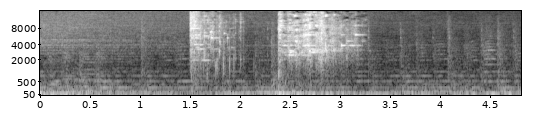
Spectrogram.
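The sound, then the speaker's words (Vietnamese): Glass bottle cracking and shattering: a sharp crack, then a louder, bright breaking crash with scattering tinkles, over a steady low background drone. “Đúng vào lúc cái chai thủy tinh kêu lên một tiếng tách, ở trên thân chai xuất hiện những vết rạn nứt, rồi cả cái chai vỡ tung.”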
